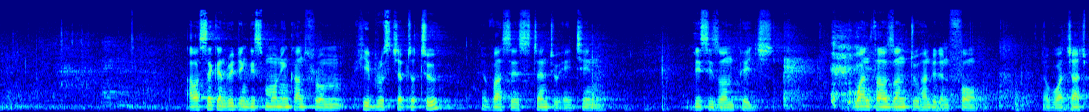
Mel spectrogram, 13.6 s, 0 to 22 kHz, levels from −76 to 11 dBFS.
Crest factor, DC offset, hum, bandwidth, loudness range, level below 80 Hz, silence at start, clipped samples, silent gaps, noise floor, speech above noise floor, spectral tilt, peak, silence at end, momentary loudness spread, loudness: 22 dB; under 0.1%; none; 15.5 kHz; 4 LU; -68 dBFS; 0 s; under 0.1%; none; -52 dBFS; 23 dB; -3 dB/octave; -10 dBFS; 0 s; 20 LU; -29 LUFS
